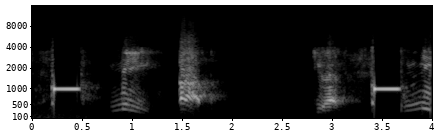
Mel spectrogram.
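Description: Censor bleep, a steady single-pitch tone, sounding twice, near the start and about three and a half seconds in, blanking out expletives in a man's angry, shouted rant.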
